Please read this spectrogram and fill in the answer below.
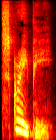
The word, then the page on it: scrapie: British English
